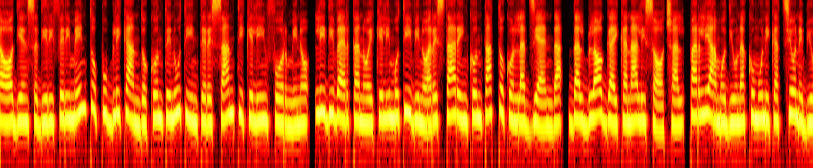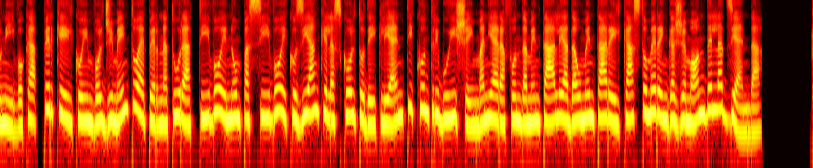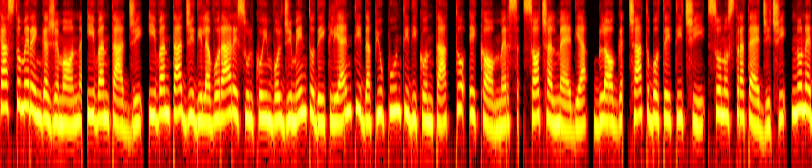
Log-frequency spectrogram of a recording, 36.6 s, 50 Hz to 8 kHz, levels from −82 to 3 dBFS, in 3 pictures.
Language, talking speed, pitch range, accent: Italian, 140 wpm, 205-250 Hz, native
